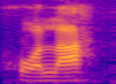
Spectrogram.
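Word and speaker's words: Xorla: revival choir youtube page just look for hola hola is spelled x o r l a you know just look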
